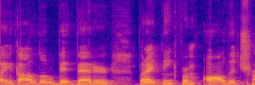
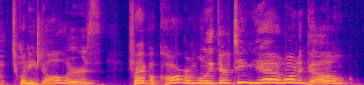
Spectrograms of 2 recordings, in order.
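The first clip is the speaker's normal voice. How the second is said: put-on much higher, thrilled young voice; excited kid; 9 semitones higher, 3 dB louder than usual. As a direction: squeal it like a thirteen-year-old offered cash. Kid self thrilled by uncle's offer.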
